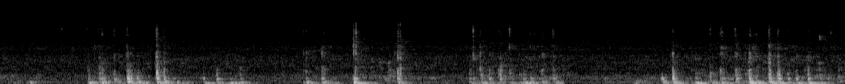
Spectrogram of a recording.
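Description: Someone types on a computer keyboard in irregular bursts of close, crisp key clicks with short pauses between words, with no talking.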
